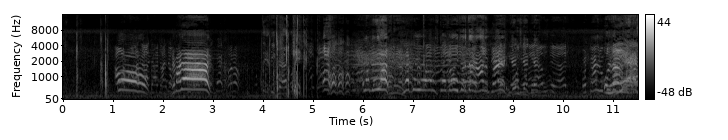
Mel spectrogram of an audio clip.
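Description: Young men shout and call out loudly outdoors.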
